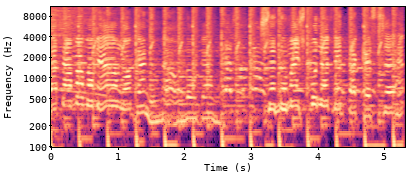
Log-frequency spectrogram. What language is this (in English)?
Romanian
